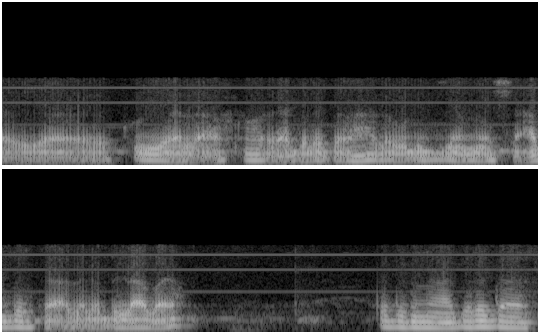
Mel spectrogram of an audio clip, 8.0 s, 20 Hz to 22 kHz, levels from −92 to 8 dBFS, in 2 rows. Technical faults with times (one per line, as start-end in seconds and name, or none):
0.00-8.04 USB whine
0.00-8.04 4-bit ADPCM compression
